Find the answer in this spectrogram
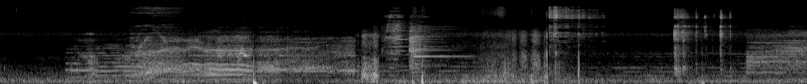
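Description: Action soundtrack of a stop-motion toy-robot fight, played through a TV speaker: background music with several sharp metallic clinks and clanks scattered through it.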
